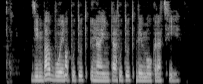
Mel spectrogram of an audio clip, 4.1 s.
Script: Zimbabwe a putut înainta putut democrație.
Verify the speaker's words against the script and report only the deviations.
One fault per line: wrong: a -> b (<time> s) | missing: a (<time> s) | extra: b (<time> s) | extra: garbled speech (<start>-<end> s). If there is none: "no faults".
no faults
